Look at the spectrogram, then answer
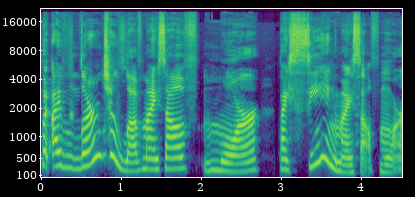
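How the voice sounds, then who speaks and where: In a Michigan accent, a woman speaks at a very slow pace. Her voice is high, with very wide pitch swings. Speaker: podcast host. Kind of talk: casual interview chat.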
